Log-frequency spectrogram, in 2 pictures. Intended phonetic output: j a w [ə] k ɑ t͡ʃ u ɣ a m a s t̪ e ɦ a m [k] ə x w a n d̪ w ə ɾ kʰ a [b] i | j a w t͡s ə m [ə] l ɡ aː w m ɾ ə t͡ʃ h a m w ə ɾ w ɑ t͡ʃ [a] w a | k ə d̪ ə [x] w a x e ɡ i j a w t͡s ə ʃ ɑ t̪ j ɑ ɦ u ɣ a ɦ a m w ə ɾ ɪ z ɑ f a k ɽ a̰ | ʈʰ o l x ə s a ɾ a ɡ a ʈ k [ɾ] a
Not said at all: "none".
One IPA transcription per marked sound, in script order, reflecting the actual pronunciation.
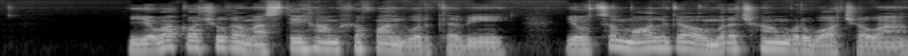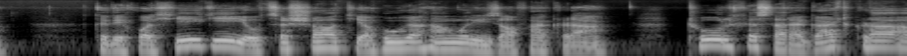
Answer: a, x, w, ɑ, a, x, ɽ

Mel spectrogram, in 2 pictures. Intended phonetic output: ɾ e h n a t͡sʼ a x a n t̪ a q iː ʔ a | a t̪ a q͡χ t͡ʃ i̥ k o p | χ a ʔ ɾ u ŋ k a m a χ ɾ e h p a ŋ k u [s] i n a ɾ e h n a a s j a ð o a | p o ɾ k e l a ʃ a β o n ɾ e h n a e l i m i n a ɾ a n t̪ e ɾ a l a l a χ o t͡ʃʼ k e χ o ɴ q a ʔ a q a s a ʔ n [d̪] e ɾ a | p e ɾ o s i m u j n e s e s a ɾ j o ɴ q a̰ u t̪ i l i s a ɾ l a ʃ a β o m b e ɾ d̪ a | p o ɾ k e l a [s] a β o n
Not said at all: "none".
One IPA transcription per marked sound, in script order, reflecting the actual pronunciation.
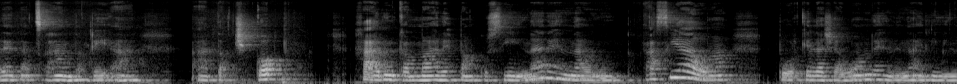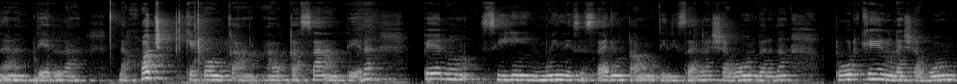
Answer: s, t̪, ʃ

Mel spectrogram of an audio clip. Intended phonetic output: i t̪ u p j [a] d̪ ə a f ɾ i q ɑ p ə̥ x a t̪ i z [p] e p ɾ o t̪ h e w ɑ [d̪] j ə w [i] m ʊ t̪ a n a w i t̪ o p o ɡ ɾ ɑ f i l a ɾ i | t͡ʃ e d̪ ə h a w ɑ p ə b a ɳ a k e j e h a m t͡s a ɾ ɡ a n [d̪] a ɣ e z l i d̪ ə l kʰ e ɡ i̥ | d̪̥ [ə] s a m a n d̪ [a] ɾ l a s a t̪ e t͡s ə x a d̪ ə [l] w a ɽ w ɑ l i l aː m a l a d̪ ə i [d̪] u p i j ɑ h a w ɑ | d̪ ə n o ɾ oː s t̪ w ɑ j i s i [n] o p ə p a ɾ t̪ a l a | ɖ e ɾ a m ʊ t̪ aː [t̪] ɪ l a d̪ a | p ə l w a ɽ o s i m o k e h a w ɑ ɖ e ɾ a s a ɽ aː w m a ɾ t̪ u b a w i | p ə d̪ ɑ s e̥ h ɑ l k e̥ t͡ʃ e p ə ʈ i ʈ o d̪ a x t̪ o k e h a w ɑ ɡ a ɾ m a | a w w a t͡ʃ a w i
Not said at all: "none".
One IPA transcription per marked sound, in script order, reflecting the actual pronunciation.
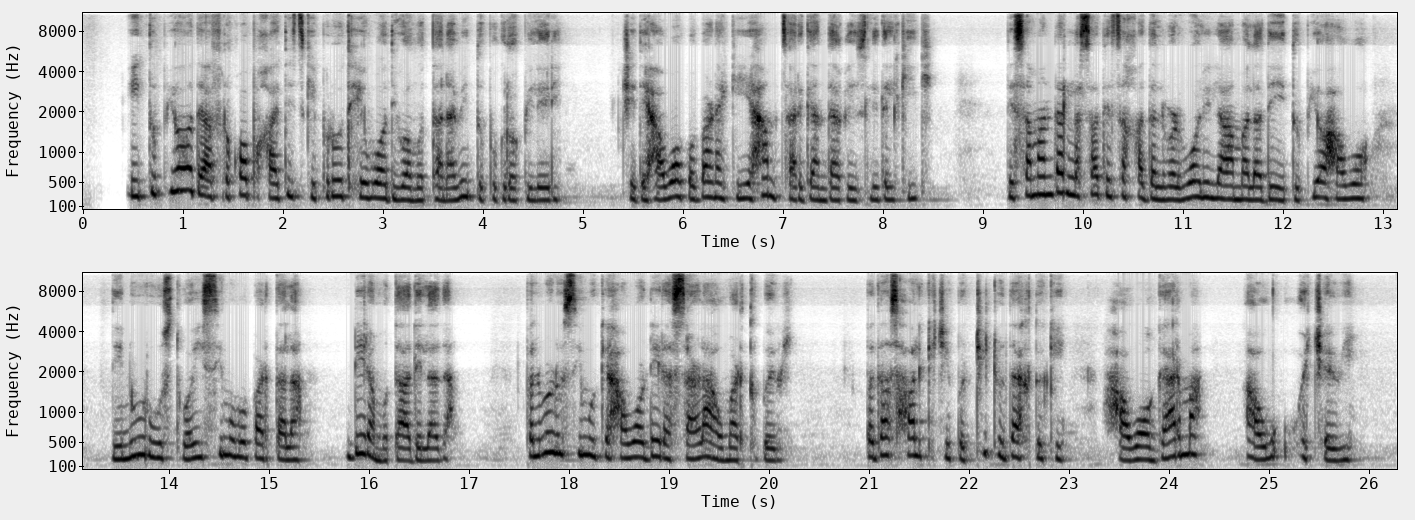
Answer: ɑ, k, d̪, a, d̪, ə, a, l, t̪, m, d̪

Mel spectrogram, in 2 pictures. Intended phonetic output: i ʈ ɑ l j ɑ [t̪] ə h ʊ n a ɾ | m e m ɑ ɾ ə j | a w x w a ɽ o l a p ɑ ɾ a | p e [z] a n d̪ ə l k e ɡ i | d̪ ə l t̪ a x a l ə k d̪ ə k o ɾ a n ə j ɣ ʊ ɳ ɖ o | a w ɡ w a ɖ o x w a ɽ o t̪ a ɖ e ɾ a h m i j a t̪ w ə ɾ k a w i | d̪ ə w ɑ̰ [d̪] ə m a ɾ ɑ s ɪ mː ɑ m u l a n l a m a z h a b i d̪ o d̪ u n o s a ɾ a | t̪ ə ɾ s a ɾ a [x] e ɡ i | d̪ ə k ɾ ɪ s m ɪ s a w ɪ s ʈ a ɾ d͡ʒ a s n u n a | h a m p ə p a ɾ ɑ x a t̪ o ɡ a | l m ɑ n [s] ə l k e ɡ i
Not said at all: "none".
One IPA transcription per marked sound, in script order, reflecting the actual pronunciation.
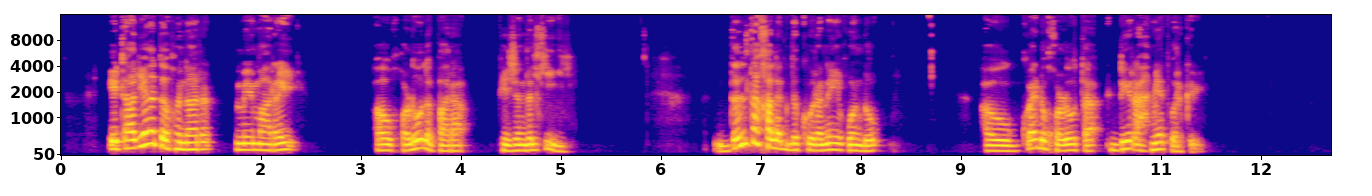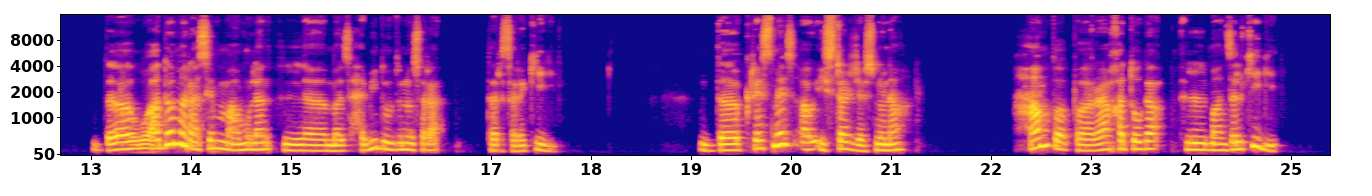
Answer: d̪, ʒ, d̪, k, z

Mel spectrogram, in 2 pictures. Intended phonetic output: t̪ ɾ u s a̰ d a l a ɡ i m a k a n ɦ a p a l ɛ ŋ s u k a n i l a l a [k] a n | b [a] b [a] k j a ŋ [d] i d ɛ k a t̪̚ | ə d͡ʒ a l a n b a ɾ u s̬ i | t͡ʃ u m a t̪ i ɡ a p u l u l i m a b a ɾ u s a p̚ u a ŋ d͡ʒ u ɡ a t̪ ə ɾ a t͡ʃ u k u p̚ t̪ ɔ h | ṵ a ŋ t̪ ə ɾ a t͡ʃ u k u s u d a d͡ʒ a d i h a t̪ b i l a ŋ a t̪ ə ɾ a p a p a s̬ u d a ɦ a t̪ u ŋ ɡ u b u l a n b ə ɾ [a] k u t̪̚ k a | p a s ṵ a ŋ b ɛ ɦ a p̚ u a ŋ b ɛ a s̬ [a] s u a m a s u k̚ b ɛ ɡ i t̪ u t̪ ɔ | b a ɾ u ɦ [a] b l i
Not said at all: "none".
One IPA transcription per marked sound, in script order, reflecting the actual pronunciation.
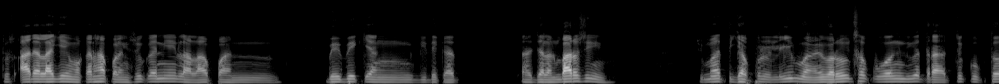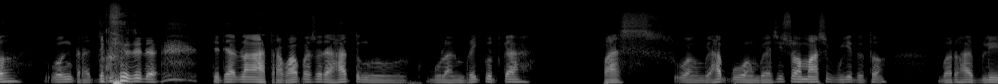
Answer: p, ɛ, ɛ, d, i, i, a

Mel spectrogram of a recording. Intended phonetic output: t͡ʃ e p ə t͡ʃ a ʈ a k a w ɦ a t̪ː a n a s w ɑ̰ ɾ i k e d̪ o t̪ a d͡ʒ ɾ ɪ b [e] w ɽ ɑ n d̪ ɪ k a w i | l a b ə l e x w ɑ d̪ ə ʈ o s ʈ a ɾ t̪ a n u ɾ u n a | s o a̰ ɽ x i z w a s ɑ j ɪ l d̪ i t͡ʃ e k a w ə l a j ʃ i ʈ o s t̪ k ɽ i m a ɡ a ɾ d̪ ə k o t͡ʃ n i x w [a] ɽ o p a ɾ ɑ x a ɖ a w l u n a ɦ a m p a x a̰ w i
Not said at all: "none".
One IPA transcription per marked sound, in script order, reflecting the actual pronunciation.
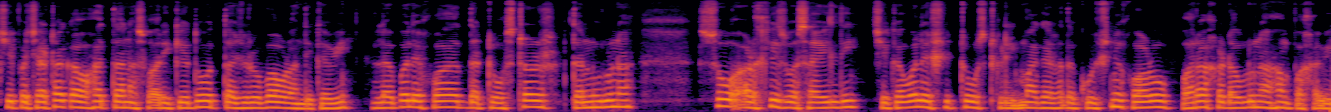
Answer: a, ɑ

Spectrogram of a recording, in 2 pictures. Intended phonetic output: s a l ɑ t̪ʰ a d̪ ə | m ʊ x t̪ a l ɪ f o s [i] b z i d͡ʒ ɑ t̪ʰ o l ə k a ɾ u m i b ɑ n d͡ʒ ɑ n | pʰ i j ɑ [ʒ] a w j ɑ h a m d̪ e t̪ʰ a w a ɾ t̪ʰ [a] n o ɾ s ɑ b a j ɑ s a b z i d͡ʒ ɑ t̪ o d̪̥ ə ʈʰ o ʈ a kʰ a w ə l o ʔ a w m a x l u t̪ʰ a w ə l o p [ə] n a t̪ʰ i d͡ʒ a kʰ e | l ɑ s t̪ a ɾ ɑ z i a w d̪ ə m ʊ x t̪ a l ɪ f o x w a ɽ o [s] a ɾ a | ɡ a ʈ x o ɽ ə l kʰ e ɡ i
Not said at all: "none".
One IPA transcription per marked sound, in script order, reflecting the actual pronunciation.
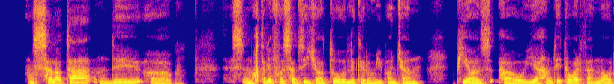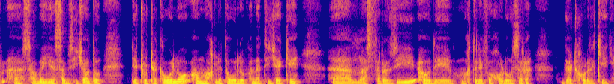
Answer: a, z, a, ə, s

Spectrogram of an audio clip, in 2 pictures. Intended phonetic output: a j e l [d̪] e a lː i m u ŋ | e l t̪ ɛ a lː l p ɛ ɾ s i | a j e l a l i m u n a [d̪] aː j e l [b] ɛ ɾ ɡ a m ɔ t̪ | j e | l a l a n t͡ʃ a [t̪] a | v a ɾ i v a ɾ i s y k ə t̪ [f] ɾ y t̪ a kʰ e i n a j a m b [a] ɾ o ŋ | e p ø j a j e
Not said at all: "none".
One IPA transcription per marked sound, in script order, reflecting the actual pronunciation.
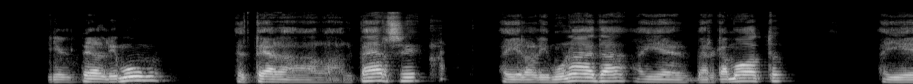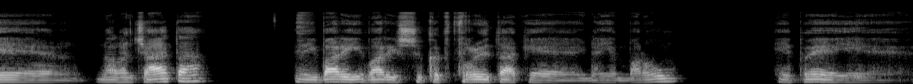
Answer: t̪, d̪, b, t̪, f, a

